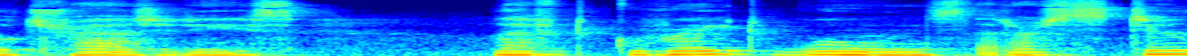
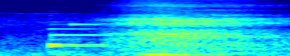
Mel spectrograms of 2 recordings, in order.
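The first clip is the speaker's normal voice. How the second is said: heavy sigh; 9 dB quieter than usual. Acted. Grieving over lost friends.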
